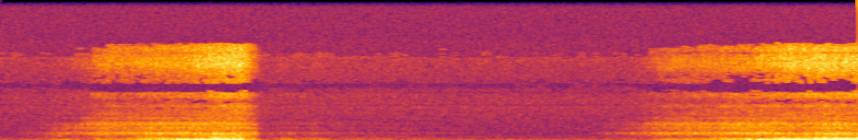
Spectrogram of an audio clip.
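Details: Loud, low, rumbling snores that build on each breath, separated by quiet gaps of about two seconds, from a sleeping giant Alaskan malamute dog.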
